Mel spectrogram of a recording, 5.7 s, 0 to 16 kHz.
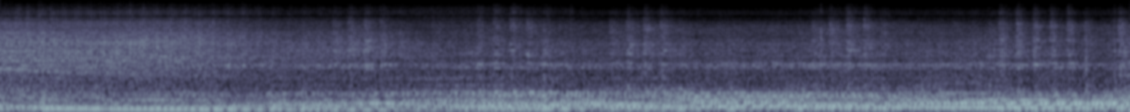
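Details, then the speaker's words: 1988 body-dropped Mazda truck running out of the box with no adjustments and a Spintech muffler, smelling rich: revving with an uneven, stumbling beat that skips; misfire, cause not confirmed. "Smells a little rich, but at least it's running. That's all I care about. Sounds like we got a misfire. Yeah, we got a misfire."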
